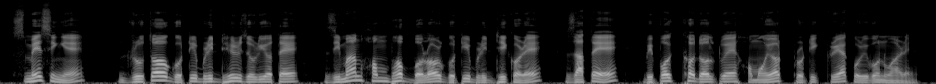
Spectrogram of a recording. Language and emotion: Assamese, neutral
